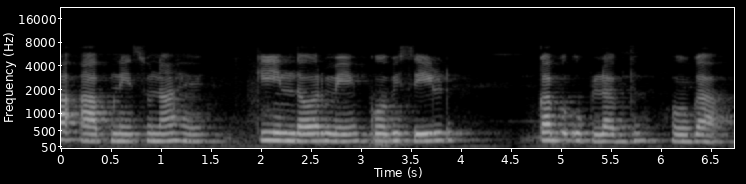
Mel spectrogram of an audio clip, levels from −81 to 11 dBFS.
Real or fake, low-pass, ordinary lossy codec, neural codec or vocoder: real; 7.2 kHz; none; none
